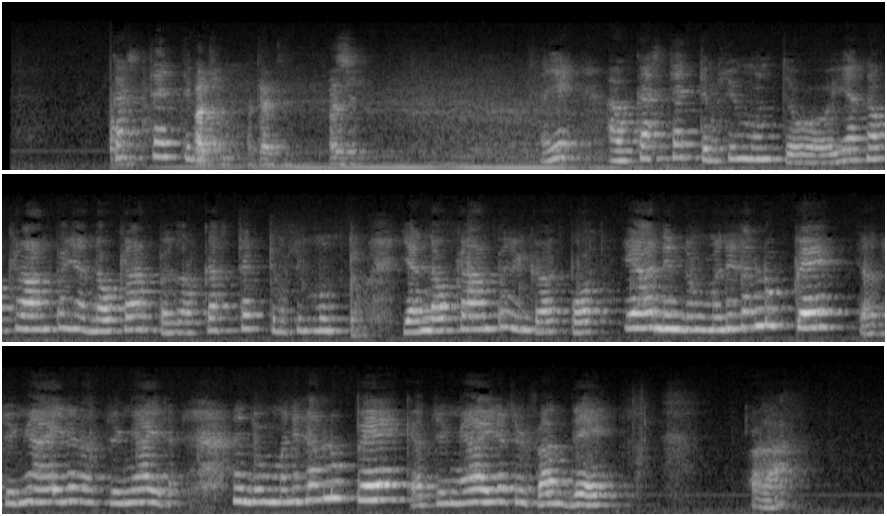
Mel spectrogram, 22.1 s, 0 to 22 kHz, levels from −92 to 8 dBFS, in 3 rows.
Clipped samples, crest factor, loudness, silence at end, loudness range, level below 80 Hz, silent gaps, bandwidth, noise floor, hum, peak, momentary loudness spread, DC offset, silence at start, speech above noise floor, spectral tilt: under 0.1%; 20 dB; -26 LUFS; 0.7 s; 8 LU; -48 dBFS; none; 12 kHz; -58 dBFS; none; -6 dBFS; 16 LU; under 0.1%; 0.9 s; 33 dB; -5.5 dB/octave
